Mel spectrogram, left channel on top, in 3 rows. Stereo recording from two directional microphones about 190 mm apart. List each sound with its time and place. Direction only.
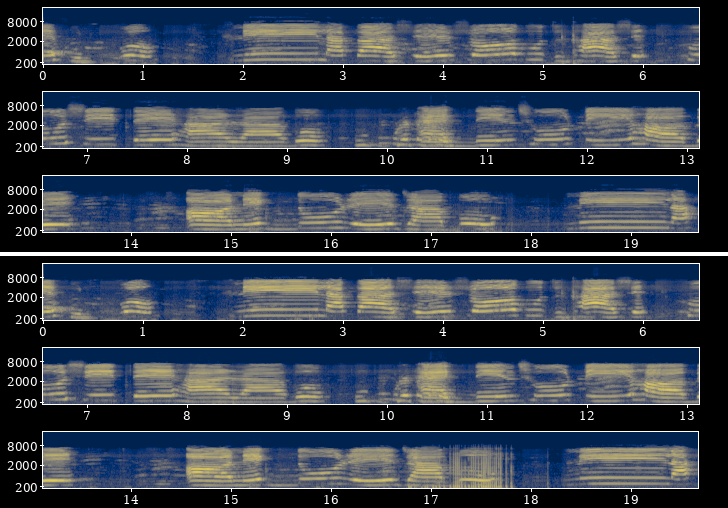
0.8 s child singing: 20° left (ahead or behind)
10.3 s child singing: 20° left (ahead or behind)
14.5 s child singing: 20° left (ahead or behind)
18.4 s child singing: 15° left (ahead or behind)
